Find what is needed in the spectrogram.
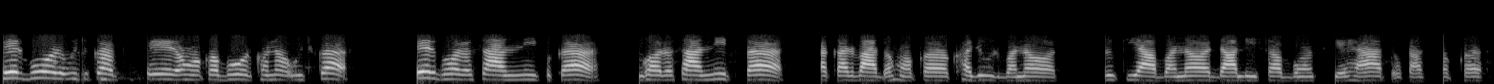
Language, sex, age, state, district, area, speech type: Maithili, female, 60+, Bihar, Saharsa, rural, conversation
